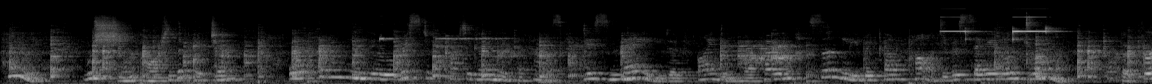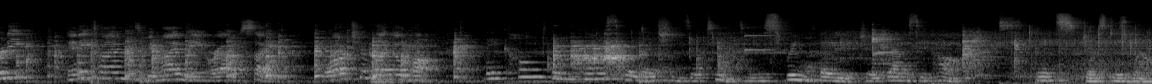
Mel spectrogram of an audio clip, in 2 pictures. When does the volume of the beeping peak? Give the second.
10 s.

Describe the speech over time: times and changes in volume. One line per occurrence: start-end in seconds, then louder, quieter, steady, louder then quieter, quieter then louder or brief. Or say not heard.
0.0-23.0 steady.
